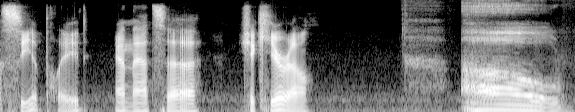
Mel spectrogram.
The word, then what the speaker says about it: Sekiro: And that's Shakiro. Oh, right. Or Sakiro? Is that how you say it? I don't remember. Sekiro?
